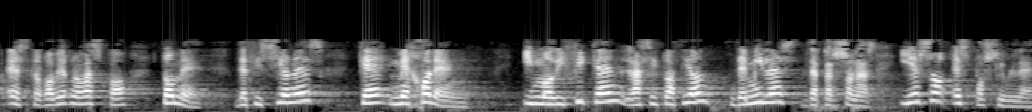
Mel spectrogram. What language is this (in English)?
Spanish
